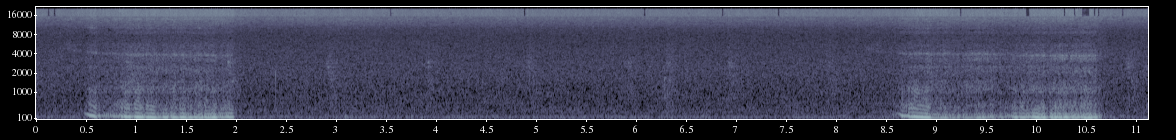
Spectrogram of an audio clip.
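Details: Sleeping pet dog snoring indoors: two long, low, rasping snores, each lasting about one and a half to two seconds, separated by roughly seven seconds of quiet breathing.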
